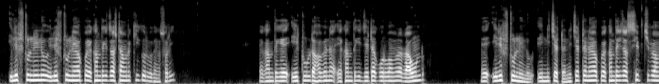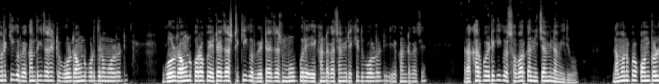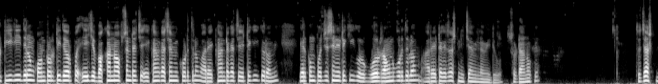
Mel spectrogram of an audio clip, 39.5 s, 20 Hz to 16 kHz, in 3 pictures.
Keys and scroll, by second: 26.4 ctrl+t.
